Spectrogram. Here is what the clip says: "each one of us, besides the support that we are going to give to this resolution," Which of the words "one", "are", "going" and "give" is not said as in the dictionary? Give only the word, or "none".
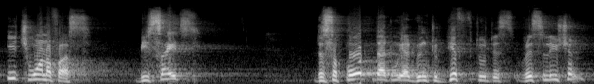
give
